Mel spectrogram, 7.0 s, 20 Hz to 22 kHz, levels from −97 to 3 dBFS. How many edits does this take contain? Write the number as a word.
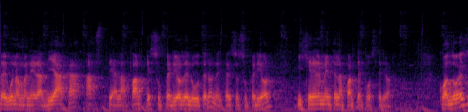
one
